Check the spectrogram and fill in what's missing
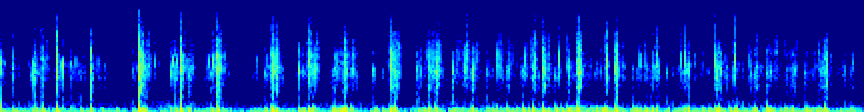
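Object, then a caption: Clear plastic box of beads. A clear plastic case of colorful beads is held close above the microphone in both hands and tapped and scratched with nails and fingertips. Quick, dry clicks and scratchy crinkles come in a steady, busy stream, with bright crisp edges over a soft low thump from the handled case. Each tap dies away almost at once.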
